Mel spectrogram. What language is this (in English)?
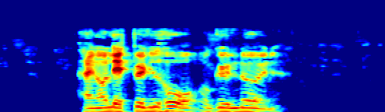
Danish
